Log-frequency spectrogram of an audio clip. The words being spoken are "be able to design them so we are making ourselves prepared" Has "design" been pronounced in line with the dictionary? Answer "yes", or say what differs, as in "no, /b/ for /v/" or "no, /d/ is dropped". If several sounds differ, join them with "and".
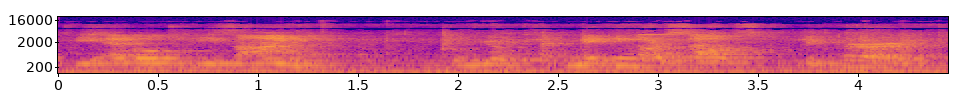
yes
